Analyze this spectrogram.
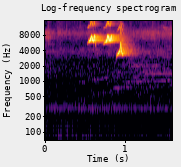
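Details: Cinereous tit singing a sharp, full 'tembakan' phrase used as a lure so other birds join in and imitate it: three quick high whistled notes, the last dropping lower, then quiet.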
